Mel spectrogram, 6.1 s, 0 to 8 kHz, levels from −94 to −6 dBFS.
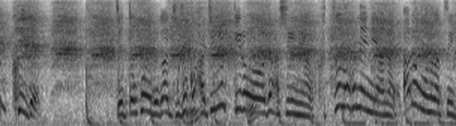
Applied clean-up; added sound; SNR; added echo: none; Bird; 2 dB; none.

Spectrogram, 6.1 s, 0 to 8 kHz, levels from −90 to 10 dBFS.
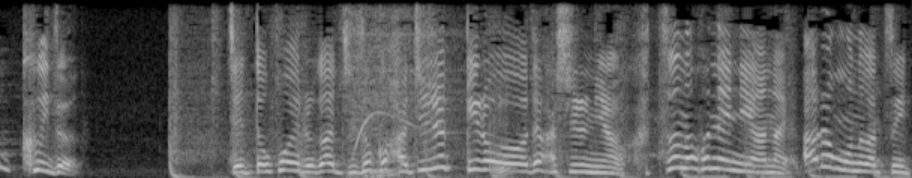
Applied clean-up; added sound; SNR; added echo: none; none; none; none.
